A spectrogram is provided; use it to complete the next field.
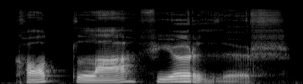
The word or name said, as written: Kollafjörður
